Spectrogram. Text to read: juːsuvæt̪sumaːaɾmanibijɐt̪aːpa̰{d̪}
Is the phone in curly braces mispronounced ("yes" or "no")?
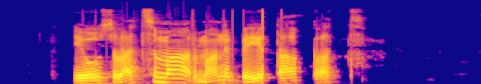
yes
